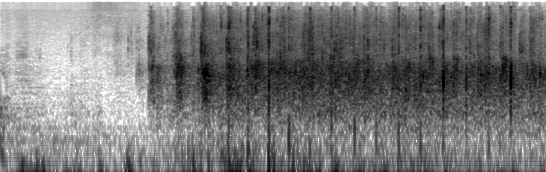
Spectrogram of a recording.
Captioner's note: audience applauds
